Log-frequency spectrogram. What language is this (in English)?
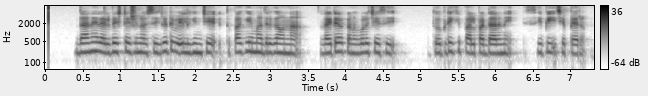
Telugu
